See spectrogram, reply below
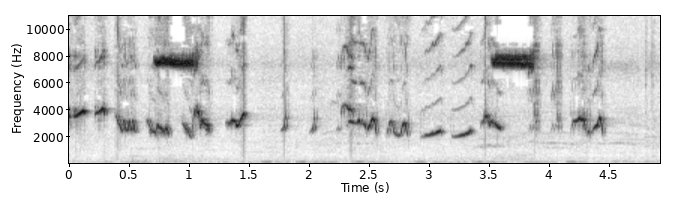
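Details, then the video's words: Orange-headed thrush song used as a lure to stir other orange-headed thrushes to sing: a dense run of rich, warbled and slurred phrases, with twisting notes mixed with thin high sustained whistles. The singing is almost continuous. "suara Anis merah untuk pancingan"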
